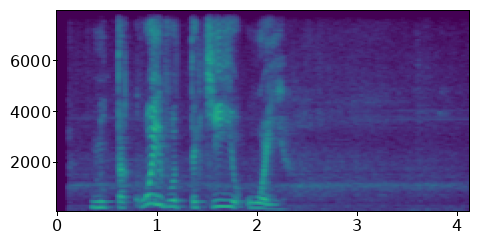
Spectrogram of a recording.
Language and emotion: Russian, angry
